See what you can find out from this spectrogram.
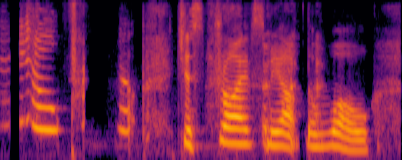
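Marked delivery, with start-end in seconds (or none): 0.3-1.1 very high cartoon damsel cry. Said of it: "she sounds like Penelope Pitstop".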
